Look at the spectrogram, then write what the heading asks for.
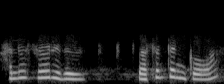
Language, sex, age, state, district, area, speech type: Tamil, female, 18-30, Tamil Nadu, Thanjavur, rural, conversation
